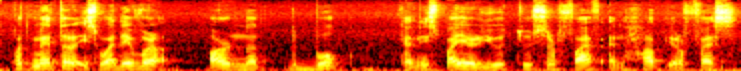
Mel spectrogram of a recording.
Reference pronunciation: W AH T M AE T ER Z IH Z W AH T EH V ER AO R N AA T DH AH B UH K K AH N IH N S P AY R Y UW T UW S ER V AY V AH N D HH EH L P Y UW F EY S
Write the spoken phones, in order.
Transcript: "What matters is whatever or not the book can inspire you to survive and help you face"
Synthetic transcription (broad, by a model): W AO T M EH T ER IH S W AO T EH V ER AO R N AA T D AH B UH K K AH N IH N S P AY R Y UW T UW S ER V AY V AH N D HH EH L P Y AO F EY S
